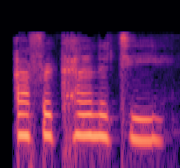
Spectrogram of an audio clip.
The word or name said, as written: africanity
